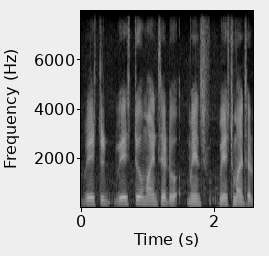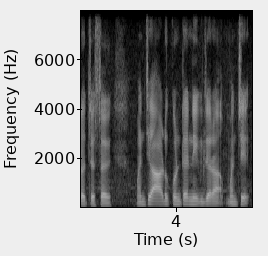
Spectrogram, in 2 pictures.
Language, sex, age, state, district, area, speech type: Telugu, male, 18-30, Telangana, Vikarabad, urban, spontaneous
